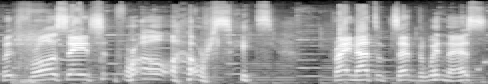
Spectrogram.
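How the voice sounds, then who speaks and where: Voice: medium pitch, steady tone, measured pace, pushed and bright, faint music behind, pitched above the performer's own voice. A game streamer voicing a cranky, fussy old woman security guard from a video game, scolding indignantly.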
